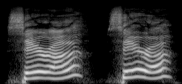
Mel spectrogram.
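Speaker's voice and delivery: high-pitched call across the office; mimicked high yell; imitating boss yelling. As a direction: holler a name like the boss summoning staff. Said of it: "I hear her yell from the office".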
